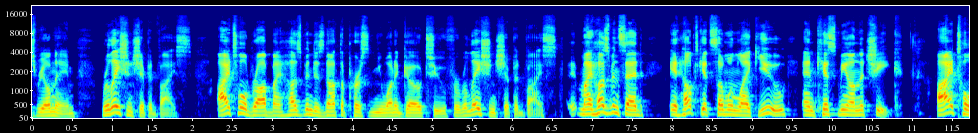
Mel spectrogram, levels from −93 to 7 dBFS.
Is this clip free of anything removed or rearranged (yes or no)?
no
